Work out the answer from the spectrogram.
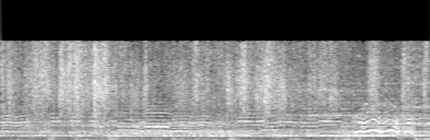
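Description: Horses neigh in a mounted confrontation scene, their whinnies rising loudly over a steady clip-clop of hooves that runs throughout.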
